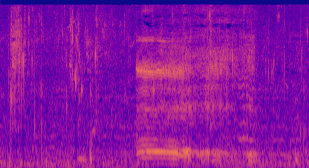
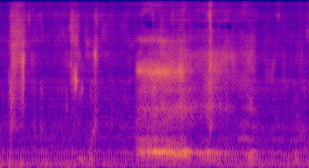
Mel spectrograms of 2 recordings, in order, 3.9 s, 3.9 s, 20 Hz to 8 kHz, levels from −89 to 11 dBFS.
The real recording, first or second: first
